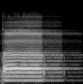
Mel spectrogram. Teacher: کھڑے زبر کو ایک الف کے برابر کھینچ کر پڑھیں، کیونکہ کھڑا زبر حرف مدہ الف کے قائم مقام ہوتا ہے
